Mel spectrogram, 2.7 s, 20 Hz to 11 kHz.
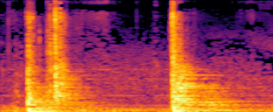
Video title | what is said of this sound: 1959 Land Rover Series II Patina Restoration FOR SALE! | that sound is what you want to hear when you close the door to a Land Rover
